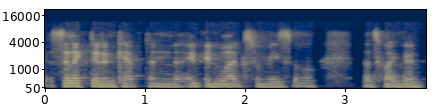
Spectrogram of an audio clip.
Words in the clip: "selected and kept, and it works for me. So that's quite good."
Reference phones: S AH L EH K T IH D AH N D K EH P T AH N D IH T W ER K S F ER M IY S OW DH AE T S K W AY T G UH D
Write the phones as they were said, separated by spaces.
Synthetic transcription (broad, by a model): S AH L EH K T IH D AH N K EH P T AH N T IH T W ER K S F ER M IY S OW DH AE T S K W AY T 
